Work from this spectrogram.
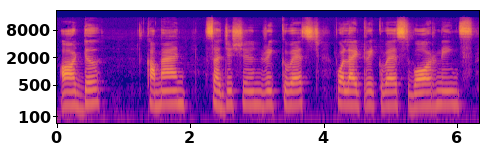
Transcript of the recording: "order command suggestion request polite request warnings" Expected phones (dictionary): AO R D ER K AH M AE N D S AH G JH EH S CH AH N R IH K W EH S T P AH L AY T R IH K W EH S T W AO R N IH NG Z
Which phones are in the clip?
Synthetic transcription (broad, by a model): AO R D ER K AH M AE N D S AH JH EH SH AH N R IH K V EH S T P AH L AY T R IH K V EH S T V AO R N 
